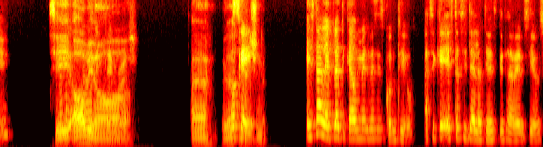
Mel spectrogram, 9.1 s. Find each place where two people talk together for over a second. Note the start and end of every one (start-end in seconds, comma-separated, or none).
0.9-2.2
